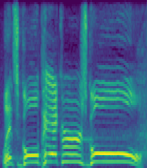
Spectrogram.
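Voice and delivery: loud, drawn-out, high Wisconsin cheer; exaggerated Northern accent. Packers fan cheering to fit in, exaggerated Northern accent. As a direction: shout it with hammed-up Northern vowels. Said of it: "Like, I talk like that".

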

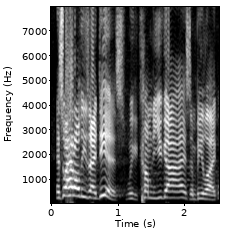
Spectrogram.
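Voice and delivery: ordinary talk

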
